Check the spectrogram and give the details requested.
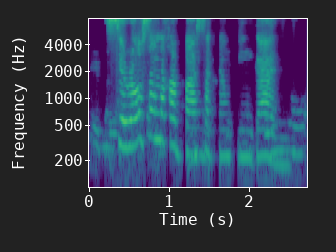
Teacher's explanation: nandun po yung sa unang word ang stress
